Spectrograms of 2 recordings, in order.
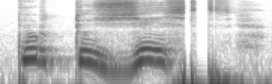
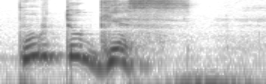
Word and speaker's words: português: tu g e s portugês ou portuges mas sim português primeiro paraia letra e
